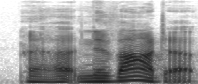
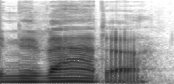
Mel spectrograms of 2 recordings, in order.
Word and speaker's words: Nevada: So the British way would be Nevada, but since this is a place in America, I think it's, it makes sense to say Nevada.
